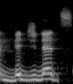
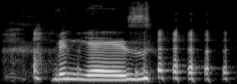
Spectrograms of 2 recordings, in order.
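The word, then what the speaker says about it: vignette: The first time you said it, I was like, "Oh, she say vigets." I was like, I always see that word and I never know how to pronounce it. Vignet.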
